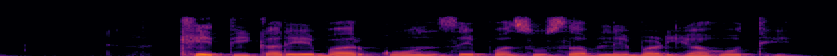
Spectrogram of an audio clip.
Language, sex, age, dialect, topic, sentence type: Chhattisgarhi, female, 18-24, Western/Budati/Khatahi, agriculture, question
